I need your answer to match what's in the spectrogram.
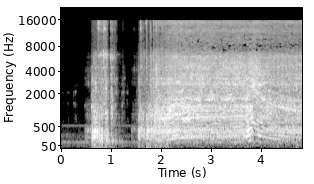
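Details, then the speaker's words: Husqvarna 440 chainsaw two-stroke after carburetor repair, L set 2.5 turns and H 2 turns out: after a couple of pulls it holds a fast steady buzz well above idle; idle needs adjusting via T screw. "Tôi đã nổ máy, nhưng tốc độ nhanh, phải không? Chế độ chạy không tải được điều chỉnh khi động cơ đang bật."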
